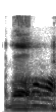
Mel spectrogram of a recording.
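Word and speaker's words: ر: Ketika mengucapkan rnya kalau ibu lebih kera, Ibu lebih kera membacanya ro. Iya. Ro harusnya ro ya.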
